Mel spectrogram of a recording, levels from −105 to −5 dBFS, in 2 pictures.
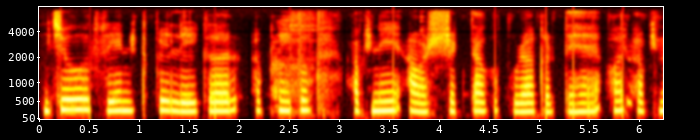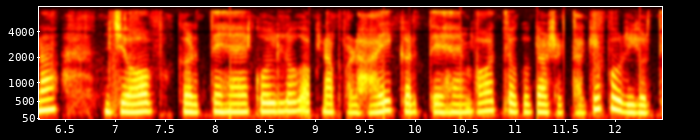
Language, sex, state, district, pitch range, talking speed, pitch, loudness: Hindi, female, Uttar Pradesh, Varanasi, 220-255 Hz, 150 wpm, 235 Hz, -18 LUFS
